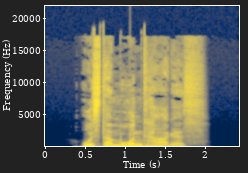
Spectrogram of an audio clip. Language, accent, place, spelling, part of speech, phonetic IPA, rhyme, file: German, Germany, Berlin, Ostermontages, noun, [ˌoːstɐˈmoːntaːɡəs], -oːntaːɡəs, De-Ostermontages.ogg
- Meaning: genitive singular of Ostermontag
